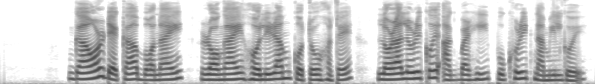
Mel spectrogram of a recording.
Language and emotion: Assamese, neutral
